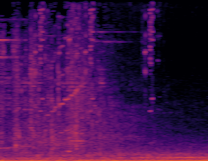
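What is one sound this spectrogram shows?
A teleport portal whooshes and crackles.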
